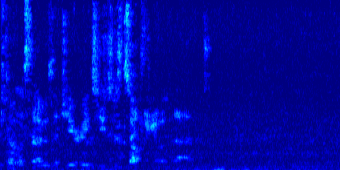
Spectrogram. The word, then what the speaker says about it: Aguirre: There was a player that was texted on who told us that it was Aguirre. She's just talking about that. It must be Aguirre. I'm going to go with Aguirre, though.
